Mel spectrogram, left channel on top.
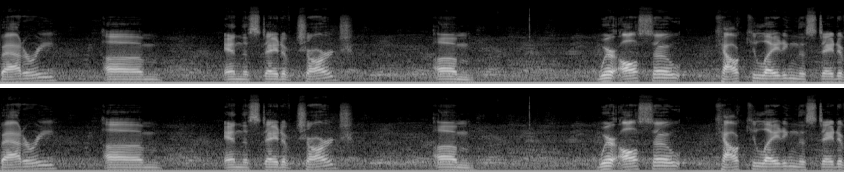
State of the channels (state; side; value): normal; both; correlation 0.52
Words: and the state of charge. We're also calculating the state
